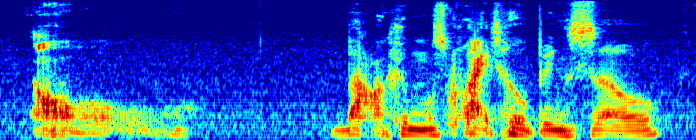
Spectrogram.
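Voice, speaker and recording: Using a put-on character voice, a man talks at a fairly slow pace with a raspy, medium-pitched sound. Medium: actual play. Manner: simple, third-person speech.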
